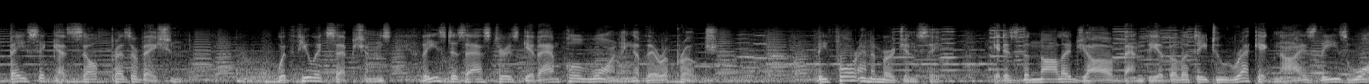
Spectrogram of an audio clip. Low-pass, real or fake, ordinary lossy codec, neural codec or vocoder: 7.2 kHz; real; MP3, 64 kbps; none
